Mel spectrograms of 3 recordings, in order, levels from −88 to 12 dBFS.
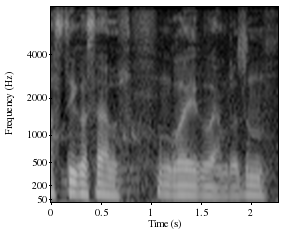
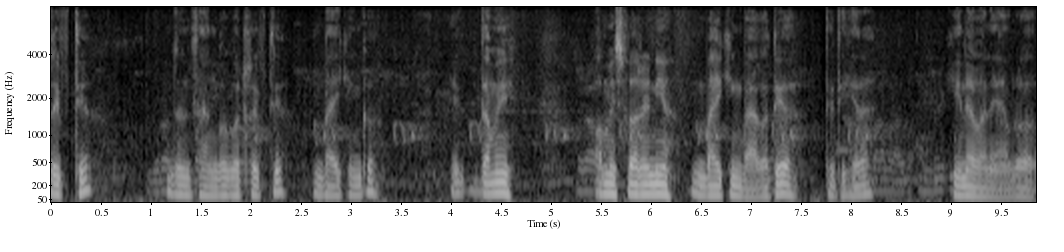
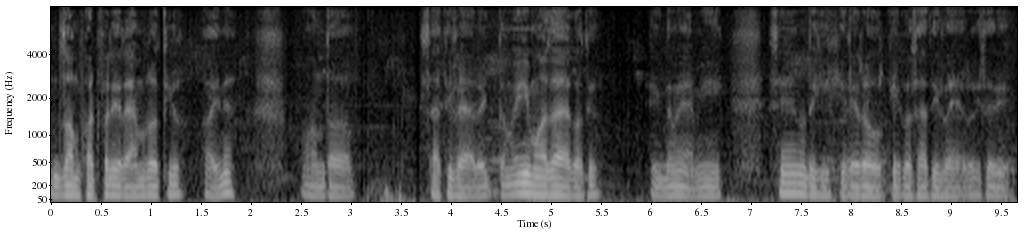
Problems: none marked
